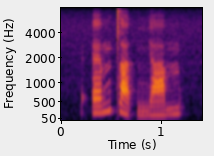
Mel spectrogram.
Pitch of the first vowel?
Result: rising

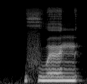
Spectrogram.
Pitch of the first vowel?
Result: high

